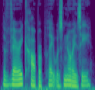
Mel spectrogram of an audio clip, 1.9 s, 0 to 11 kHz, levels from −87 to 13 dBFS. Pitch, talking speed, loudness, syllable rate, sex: 130 Hz, 155 wpm, -16 LUFS, 5.7 syllables/s, female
